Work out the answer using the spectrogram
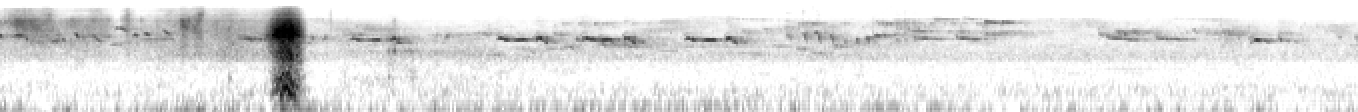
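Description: Small birds chirping in short, repeated calls over a low background rumble, with one brief loud knock about two seconds in.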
